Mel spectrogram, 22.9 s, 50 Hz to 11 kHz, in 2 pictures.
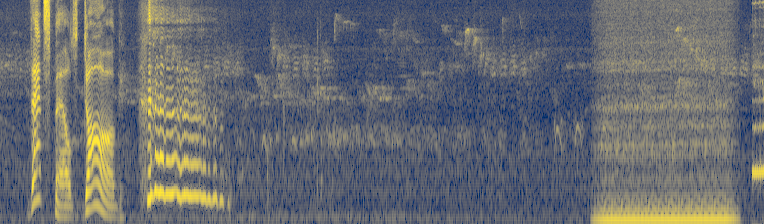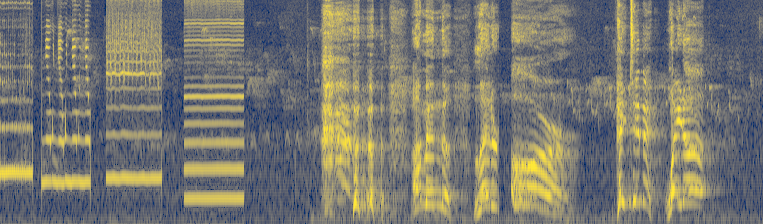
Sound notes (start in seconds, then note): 8.8 engine sound; 11.3 click; 11.3 electric motor sound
